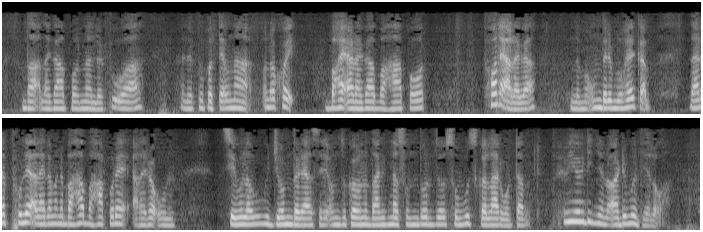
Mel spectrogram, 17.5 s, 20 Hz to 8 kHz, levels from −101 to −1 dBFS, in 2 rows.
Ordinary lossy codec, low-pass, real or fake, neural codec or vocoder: MP3, 24 kbps; 7.2 kHz; fake; codec, 16 kHz, 0.3 kbps, FocalCodec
